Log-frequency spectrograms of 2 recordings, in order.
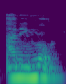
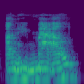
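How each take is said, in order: First: The final vowel is a soft schwa. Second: The final vowel is a full open A. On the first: The speaker calls it right. "Soft. We've got that schwa sound" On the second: The speaker calls it wrong. "as in the German A"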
